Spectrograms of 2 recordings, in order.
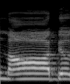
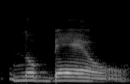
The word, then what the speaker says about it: Nobel: Todo mundo fala Prêmio Nobel da Paz, não é Nobel nada. Nobel, Nobel, última sílaba mais forte.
